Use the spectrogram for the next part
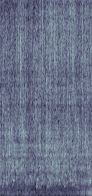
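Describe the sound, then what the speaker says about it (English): Water gushes from a siphon tube in a greenhouse bed as a steady, close, splashing flow that grows slightly stronger toward the end. "eventually enough of it comes out at once that it forms a pure column of water coming out"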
